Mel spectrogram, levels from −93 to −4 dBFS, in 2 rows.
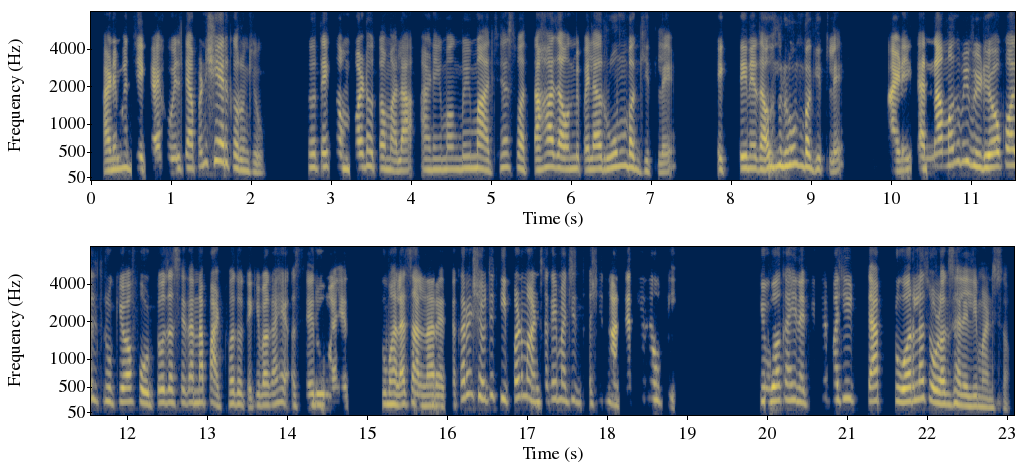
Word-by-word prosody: आणि 185 +3 +5
मग 220 +2 -1
जे 210 - +4
काही 190 +1 0
होईल 200 +1 -3
ते 220 - +4
आपण 250 +7 -1
शेअर 330 -1 +4
करून 185 -5 -1
घेऊ. 150 -3 -9 0.6
तर 235 - -2
ते 240 - +4
कम्फर्ट 235 +2 0
होतं 230 -5 -2
मला 180 -1 0
आणि 195 0 -4
मग 200 - -3
मी 215 +1 -3
माझ्या 215 +1 0
स्वतः 215 +1 +1
जाऊन 205 -1 +3
मी 210 - -2
पहिला 200 +2 +2
रूम 240 +6 -1
बघितले 170 -8 -2 0.6
एकटीने 210 +2 +1
जाऊन 230 +7 +3
रूम 280 0 +2
बघितले 200 -8 -1 0.7
आणि 180 +3 +3
त्यांना 210 +4 +6
मग 280 +4 0
मी 340 - 0
व्हिडिओ 240 -4 +4
कॉल 280 0 +2
थ्रू 250 -1 -5
किंवा 240 0 +2
फोटोस 225 0 -1
असे 225 0 -4
त्यांना 225 0 +1
पाठवत 205 +3 -1
होते, 180 -6 -4
की 185 - -9
बघा 190 +1 0
हे 225 +2 -4
असे 185 +1 -5
रूम 195 -2 -3
आहेत 170 +1 -4 0.4
तुम्हाला 200 -1 +3
चालणार 180 -3 +2
आहेत 175 - -2
का? - - -9
कारण 315 +6 0
शेवटी 330 0 -3
ती 300 - +2
पण 315 +2 +4
माणसं 250 -3 0
काही 295 0 -3
माझी 280 -2 -4 0.2
अशी 215 +5 -13
नात्यातली 250 +5 +1
नव्हती. 280 -7 -5 1.1
किंवा 255 +1 +3
काही 280 -1 -2
नाही 235 -3 0
तिथे 315 +10 -19
माझी 300 +2 -2 0.2
त्या 255 +1 +8 0.2
टूअरलाच 255 +5 +3
ओळख 215 -4 +4
झालेली 180 -4 -1
माणसं. 145 -5 -9
215 Hz, 185 wpm, -22 LUFS, 195-250 Hz, 1.1 s, त्या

